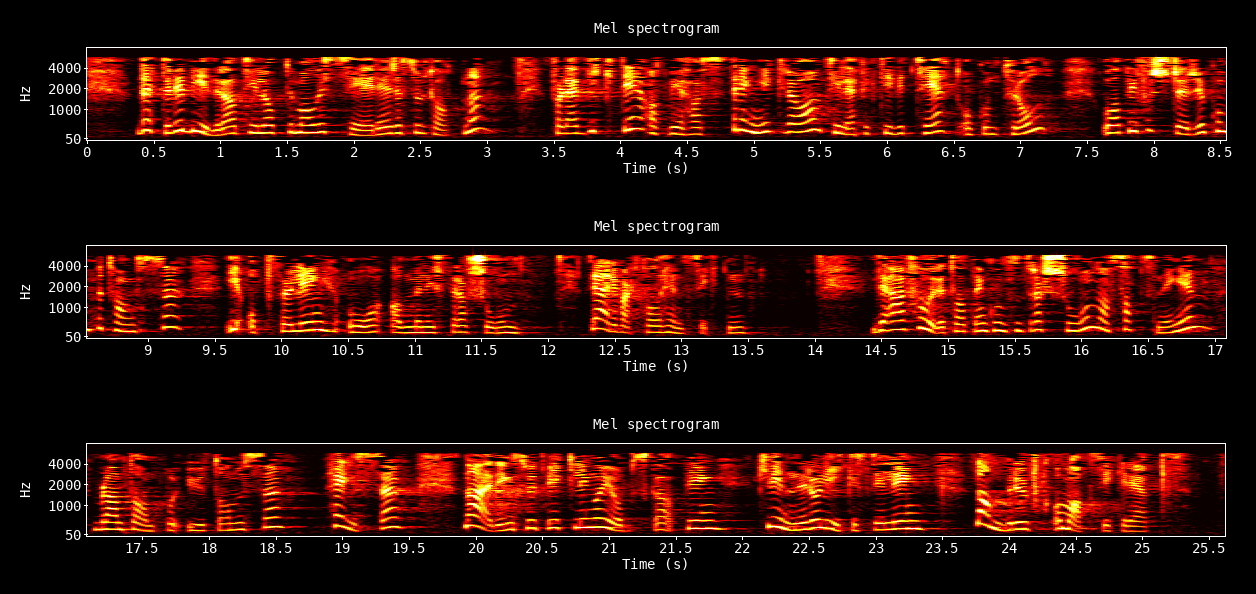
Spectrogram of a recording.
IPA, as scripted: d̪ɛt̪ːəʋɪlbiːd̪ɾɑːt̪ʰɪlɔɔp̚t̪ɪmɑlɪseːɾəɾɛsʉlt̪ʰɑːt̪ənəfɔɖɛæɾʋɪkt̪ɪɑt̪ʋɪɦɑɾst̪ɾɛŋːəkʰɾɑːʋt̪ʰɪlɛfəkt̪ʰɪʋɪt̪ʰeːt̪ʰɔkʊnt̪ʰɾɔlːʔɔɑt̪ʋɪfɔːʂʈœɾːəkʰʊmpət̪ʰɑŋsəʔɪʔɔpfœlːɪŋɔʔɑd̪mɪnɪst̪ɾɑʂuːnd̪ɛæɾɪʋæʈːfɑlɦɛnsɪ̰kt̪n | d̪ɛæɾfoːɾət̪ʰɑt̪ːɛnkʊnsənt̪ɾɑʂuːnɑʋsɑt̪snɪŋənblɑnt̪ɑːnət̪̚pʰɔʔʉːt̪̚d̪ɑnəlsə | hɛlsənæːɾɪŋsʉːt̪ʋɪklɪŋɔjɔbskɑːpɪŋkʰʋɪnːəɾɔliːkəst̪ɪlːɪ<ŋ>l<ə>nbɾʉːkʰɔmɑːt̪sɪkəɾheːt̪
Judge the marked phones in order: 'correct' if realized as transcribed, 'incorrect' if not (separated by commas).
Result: correct, incorrect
